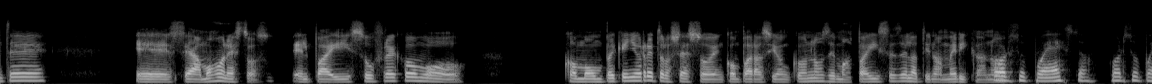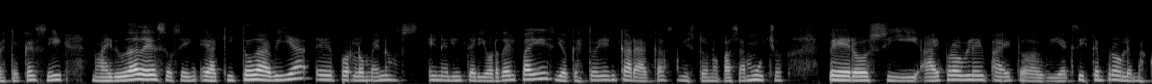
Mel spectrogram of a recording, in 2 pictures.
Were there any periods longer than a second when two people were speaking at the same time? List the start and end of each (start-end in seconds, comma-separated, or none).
none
